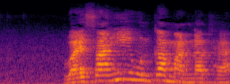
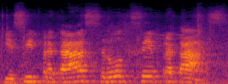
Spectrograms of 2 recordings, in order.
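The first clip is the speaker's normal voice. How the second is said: dictation. Acted. Teacher dictating notes slowly.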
